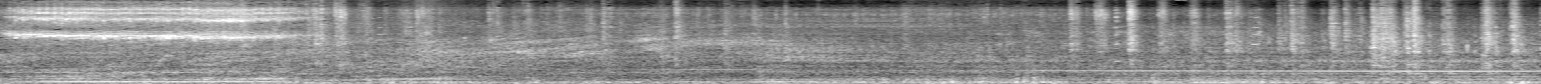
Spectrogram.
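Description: A motor vehicle's engine running steadily just after being started. A high steady tone sounds over it for the first three seconds, and short clicks come and go in the second half.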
